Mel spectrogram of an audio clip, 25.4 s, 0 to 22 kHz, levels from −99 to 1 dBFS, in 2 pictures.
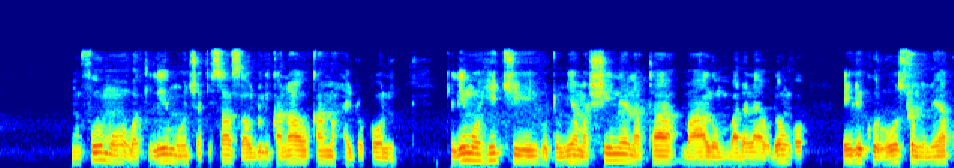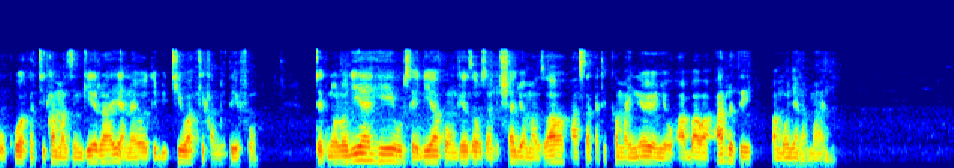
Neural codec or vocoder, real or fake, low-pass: none; real; 7.2 kHz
